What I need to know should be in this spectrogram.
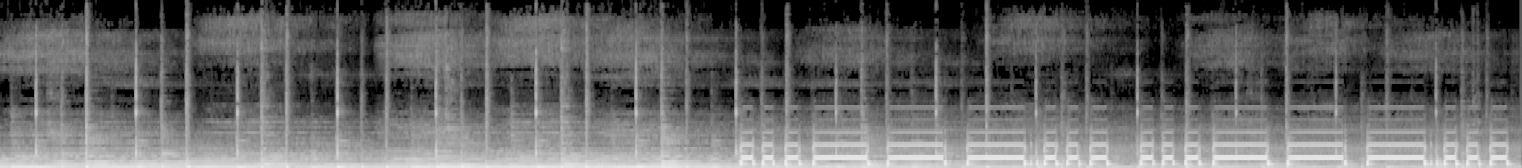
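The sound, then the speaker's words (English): Telegraph Morse code beeping and clicking: rapid strings of short and long mid-pitched beeps with clicks, running steadily over a dense, layered tonal background, with no talking. “It probably sounds like a lot of random beeping and clicking. But to a telegraph operator, those dits and dahs sound like letters and numbers strung together into messages.”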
